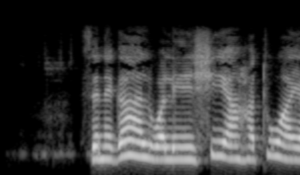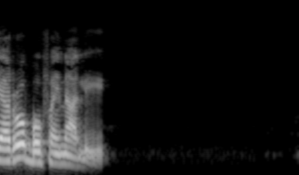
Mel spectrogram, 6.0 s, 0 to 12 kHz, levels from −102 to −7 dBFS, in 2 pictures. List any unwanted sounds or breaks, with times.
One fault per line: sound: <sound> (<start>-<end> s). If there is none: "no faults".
no faults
